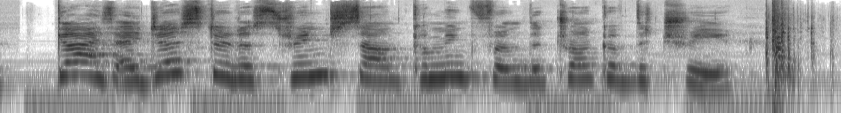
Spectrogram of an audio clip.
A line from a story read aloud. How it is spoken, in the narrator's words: she shouted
